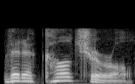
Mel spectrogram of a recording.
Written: viticultural

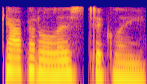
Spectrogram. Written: capitalistically

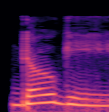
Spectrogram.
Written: dogy

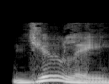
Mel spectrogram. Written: julie

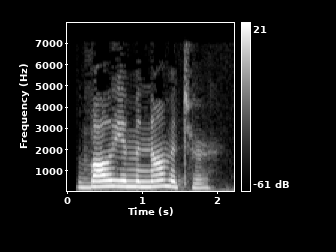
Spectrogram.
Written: volumenometer

